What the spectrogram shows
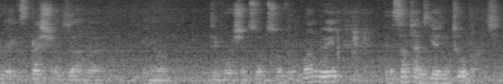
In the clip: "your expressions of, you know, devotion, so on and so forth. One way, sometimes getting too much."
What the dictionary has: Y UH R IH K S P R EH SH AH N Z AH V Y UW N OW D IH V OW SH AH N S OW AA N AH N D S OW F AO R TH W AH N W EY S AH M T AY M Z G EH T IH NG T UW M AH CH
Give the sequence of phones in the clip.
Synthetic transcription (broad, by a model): IH K S P R EH SH AH N Z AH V Y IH N OW D IH V OW SH AH N S OW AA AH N S OW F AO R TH W AH N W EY S AH M T AY M Z G EH T IH NG T UW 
